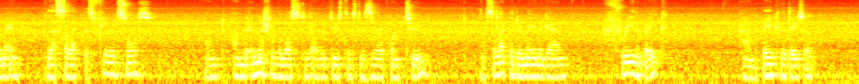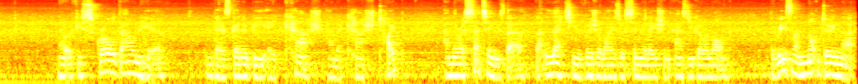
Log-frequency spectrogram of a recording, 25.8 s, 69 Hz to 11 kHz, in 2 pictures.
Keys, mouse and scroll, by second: 0.0 click, 2.8-3.6 scroll down 2, 3.6 click, 6.6 click, 9.0 click, 10.7 scroll up 10, 10.9 click.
